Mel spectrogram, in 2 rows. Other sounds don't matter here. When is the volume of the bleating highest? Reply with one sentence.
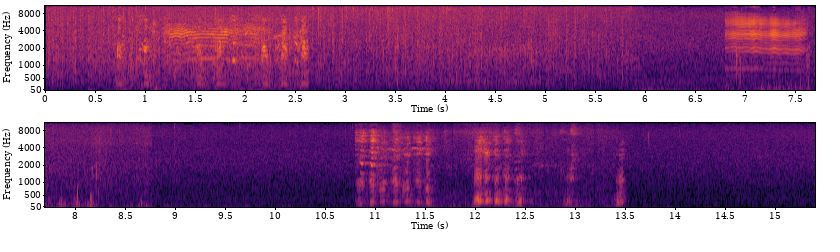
The volume of the bleating peaks at 12 seconds.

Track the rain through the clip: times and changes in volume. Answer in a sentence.
The rain can be heard from 0.0 to 15.3 s, getting quieter.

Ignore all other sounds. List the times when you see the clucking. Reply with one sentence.
The clucking can be heard from 0.7 to 2.6 s.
